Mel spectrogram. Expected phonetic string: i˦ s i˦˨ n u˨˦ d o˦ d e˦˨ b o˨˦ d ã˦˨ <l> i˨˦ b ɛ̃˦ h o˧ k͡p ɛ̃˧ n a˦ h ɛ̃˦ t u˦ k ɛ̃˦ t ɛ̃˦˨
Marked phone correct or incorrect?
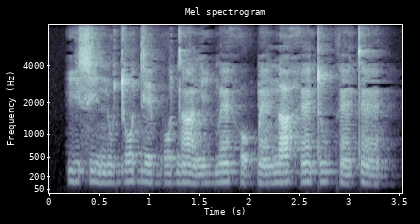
correct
